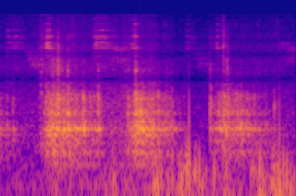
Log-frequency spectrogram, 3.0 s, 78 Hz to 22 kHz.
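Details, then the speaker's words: VW Gol with AP 1.6/1.8 engine, water pump not leaking: rough rasping grind in slow bursts as the pulley turns, from a worn, loose water pump bearing with visible play; pump to be replaced. "só que o barulho de bombas d'água está no começo aqui eu queria mostrar pra vocês só olha olha a folga da bomba d'água"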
